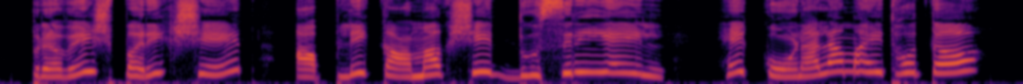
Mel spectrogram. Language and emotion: Marathi, surprised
